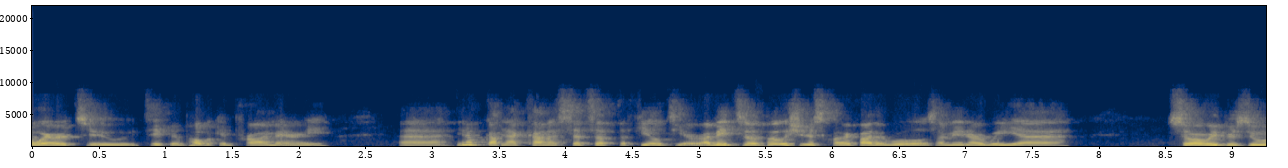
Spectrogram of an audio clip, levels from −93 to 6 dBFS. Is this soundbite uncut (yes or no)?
no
